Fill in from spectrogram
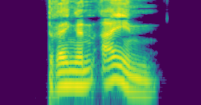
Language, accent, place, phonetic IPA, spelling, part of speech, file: German, Germany, Berlin, [ˌdʁɛŋən ˈaɪ̯n], drängen ein, verb, De-drängen ein.ogg
- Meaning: first/third-person plural subjunctive II of eindringen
